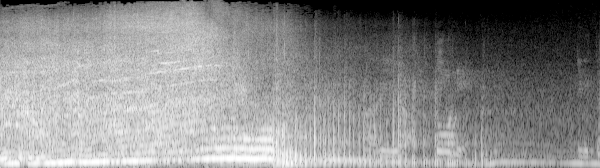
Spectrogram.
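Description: Rally car's engine running hard through a corner, its pitch rising as it accelerates. The sound drops off sharply about three seconds in as the car passes, then fades away.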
